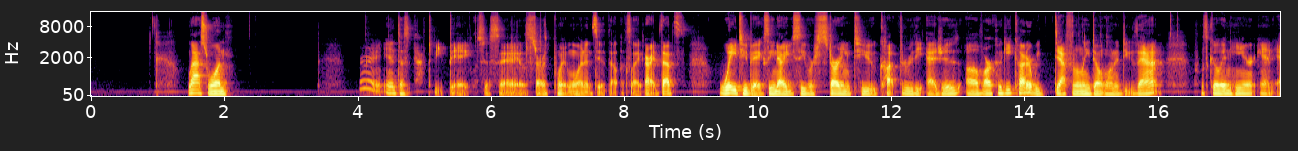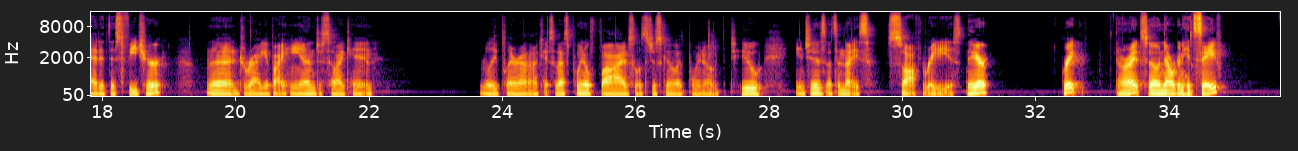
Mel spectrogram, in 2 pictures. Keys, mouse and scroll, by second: 2.2 click, 3.9 click, 5.2 click, 14.6 click, 15.0 right click, 16.0 click, 20.1-23.7 drag, 24.4 click, 25.5 click, 28.3 click, 29.0 click, 30.1 click, 34.2 click.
